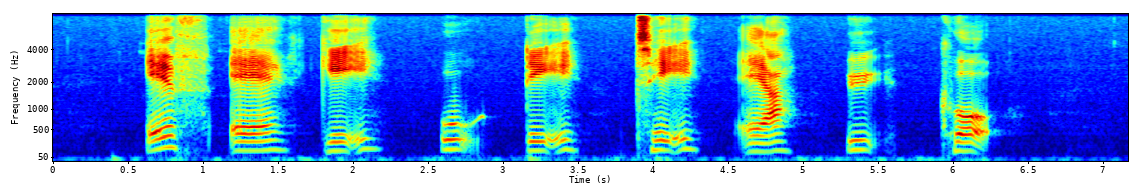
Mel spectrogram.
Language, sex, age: Danish, male, 62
